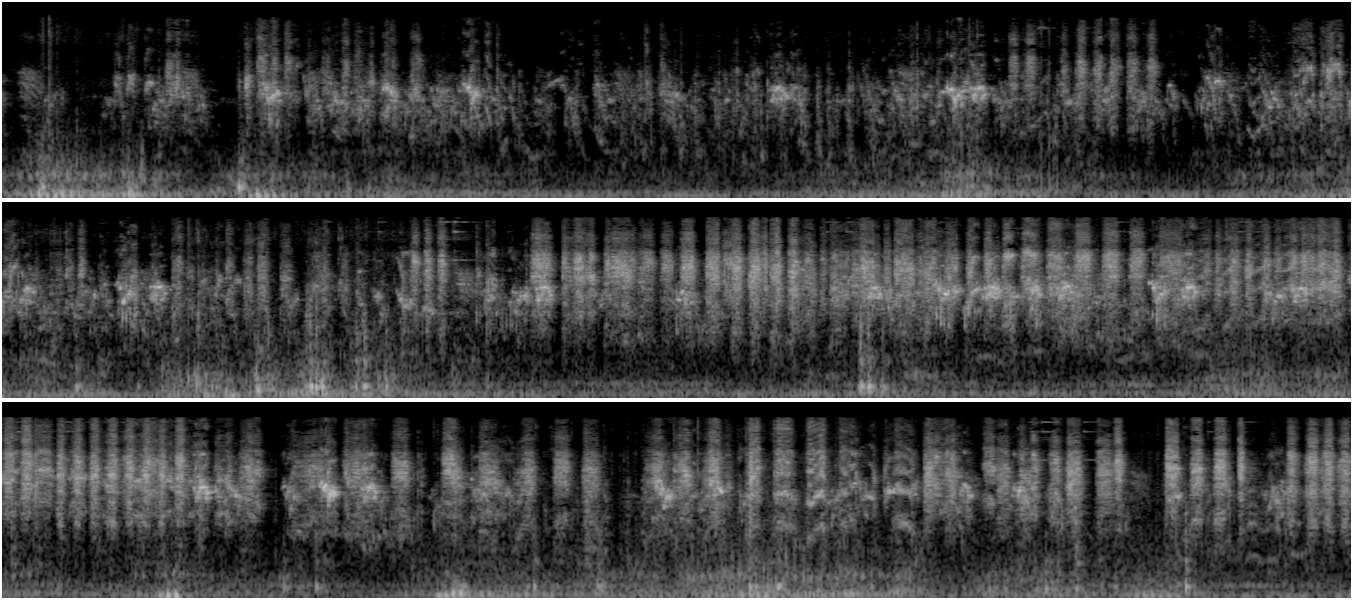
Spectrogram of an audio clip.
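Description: A flock of budgerigars chattering and warbling without a break, with wings flapping as birds fly about. The chatter is busiest through the middle.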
